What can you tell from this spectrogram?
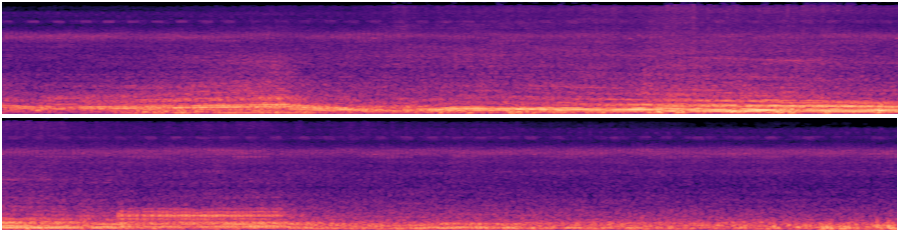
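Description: Road traffic on the city streets below: vehicle engines passing, one rising in pitch and falling away about three seconds in, the traffic loudest around the middle, and another higher engine drone briefly near two-thirds of the way through.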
